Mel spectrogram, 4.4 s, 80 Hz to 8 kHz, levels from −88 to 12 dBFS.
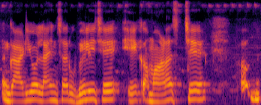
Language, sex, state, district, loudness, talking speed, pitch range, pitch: Gujarati, male, Gujarat, Gandhinagar, -13 LUFS, 110 wpm, 160-190 Hz, 180 Hz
